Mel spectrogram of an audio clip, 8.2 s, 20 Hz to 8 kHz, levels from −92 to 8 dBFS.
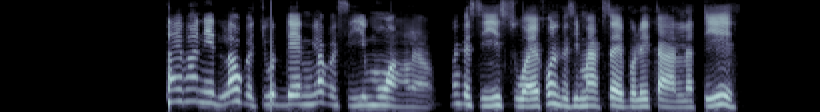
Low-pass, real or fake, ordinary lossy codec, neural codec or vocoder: none; real; none; none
